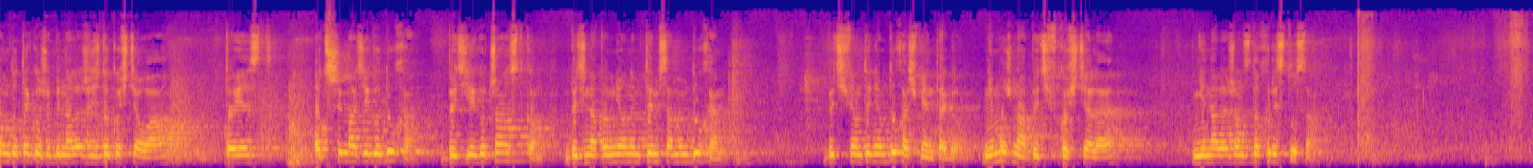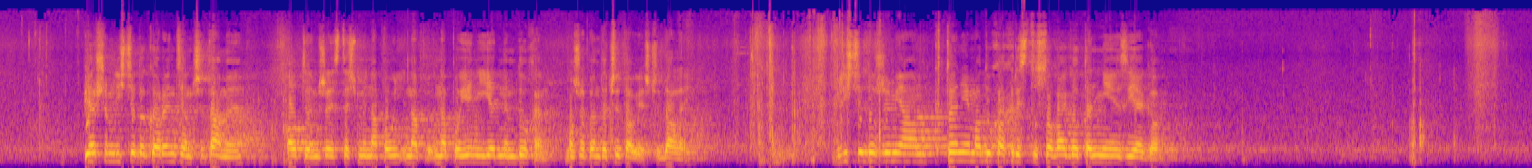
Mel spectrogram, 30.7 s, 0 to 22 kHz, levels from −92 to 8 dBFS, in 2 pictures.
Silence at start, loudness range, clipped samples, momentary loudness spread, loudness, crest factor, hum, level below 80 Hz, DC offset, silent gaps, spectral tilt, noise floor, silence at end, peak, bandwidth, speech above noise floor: 0 s; 5 LU; 0.2%; 18 LU; -10 LUFS; 10 dB; none; -52 dBFS; under 0.1%; none; -2 dB/octave; -33 dBFS; 0.05 s; 0 dBFS; over 20 kHz; 24 dB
